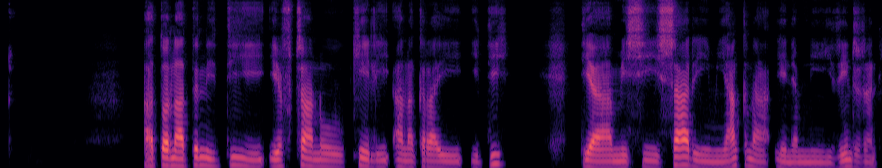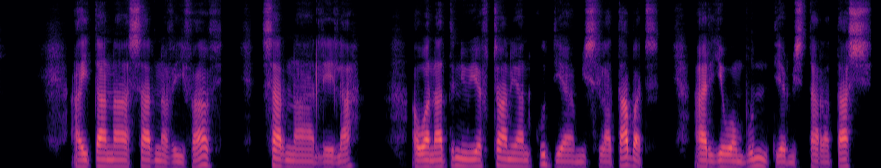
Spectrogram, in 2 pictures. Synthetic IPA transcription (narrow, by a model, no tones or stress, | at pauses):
a̰t̪oanat̪init̪iefu̥ʈ͡ʂanukʰeliʔanakiɾajit̪i | d̪̥iəmisisaɾimiaŋkinəenaminiriɳɖ͡ʐinani̥ | a̰ɦit̪anəsaɾinəveiv̥avi̥ | saɾinəlela | a̰wanat̪iniwefu̥ʈ͡ʂanianikud̪iəmisilat̪abaʈ͡ʂə̥ | a̰ɾiewambuninid̪iəmisi̥t̪aɾat̪asi̥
